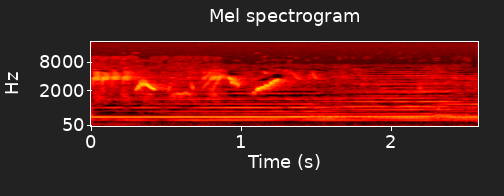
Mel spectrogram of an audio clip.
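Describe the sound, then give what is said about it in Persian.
Partridge calls on mountain slopes and rolling hill country: a series of quick rising chirps and short warbling notes, moderately loud, set over a steady humming drone with no talking. “در دامنه کوه‌ها و فراز و نشیب تپه ماهورها با پرندگان کوچکی مانند کبک، تیهو و با قرقره هم روبرو می شویم.”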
